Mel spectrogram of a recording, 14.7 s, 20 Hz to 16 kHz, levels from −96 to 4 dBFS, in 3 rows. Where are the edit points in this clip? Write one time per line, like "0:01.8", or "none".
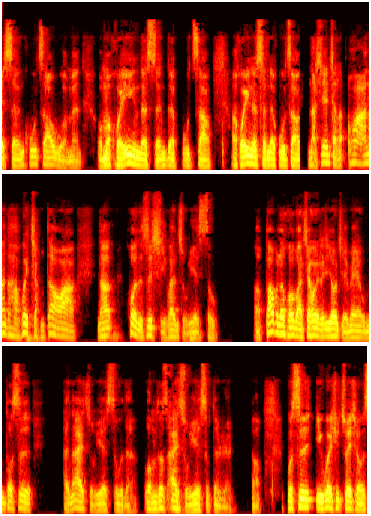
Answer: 0:04.0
